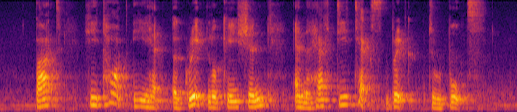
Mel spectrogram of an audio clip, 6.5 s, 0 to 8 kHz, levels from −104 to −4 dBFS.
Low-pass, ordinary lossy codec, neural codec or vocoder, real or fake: none; none; codec, 16 kHz, 8 kbps, FunCodec, trained on Chinese and English, 25 frames a second; fake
